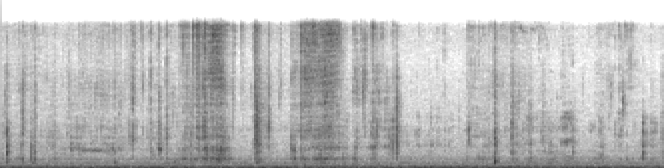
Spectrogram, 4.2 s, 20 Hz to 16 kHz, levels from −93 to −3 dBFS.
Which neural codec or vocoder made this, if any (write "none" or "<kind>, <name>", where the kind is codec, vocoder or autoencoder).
none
